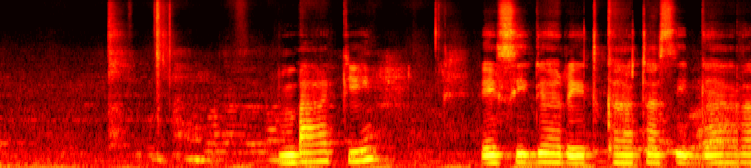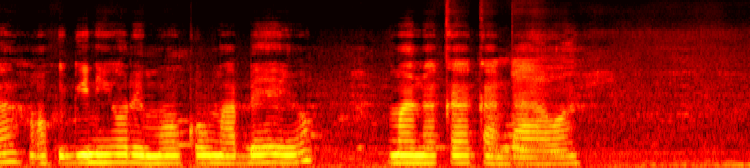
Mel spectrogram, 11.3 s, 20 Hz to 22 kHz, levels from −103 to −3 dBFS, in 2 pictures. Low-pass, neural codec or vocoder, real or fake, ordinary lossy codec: none; codec, 44.1 kHz, 7.8 kbps, Pupu-Codec; fake; none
